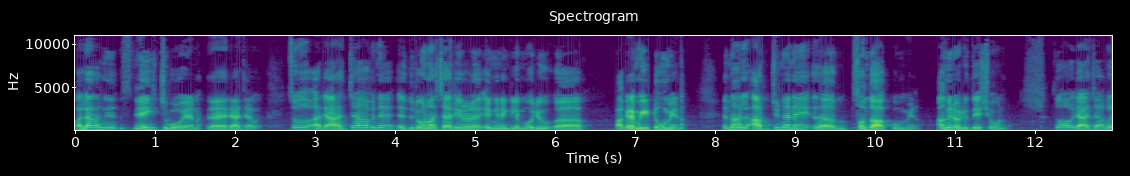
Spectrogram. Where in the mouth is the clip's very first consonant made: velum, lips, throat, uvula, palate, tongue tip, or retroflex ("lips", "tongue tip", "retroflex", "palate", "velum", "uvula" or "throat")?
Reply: lips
